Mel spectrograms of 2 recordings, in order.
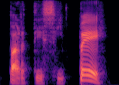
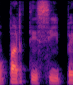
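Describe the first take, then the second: First: "Participé" punched on the last PÉ; stress on final PÉ. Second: "participe" with weight on CI; stress on CI. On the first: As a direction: land hard on PÉ in "Participé". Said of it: "hago un golpe de voz". ("Participé" con golpe de voz en PÉ) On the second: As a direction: lean on CI in "participe". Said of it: "escucha a tu profesor leer estas oraciones". ("participe" acentuado en CI) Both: Shown as a demonstration.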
